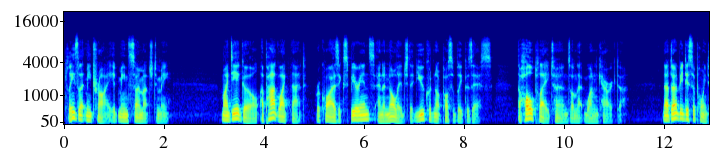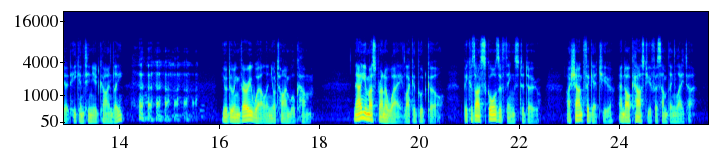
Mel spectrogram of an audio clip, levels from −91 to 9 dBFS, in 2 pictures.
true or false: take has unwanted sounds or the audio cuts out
true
